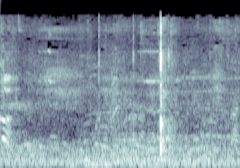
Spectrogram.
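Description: Low background noise at an outdoor match with spectators, broken once by a single short, sharp smack about one and a half seconds in.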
